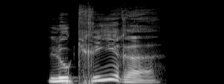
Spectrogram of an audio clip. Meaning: inflection of lukrieren: 1. first-person singular present 2. first/third-person singular subjunctive I 3. singular imperative
- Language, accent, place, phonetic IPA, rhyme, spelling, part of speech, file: German, Germany, Berlin, [luˈkʁiːʁə], -iːʁə, lukriere, verb, De-lukriere.ogg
